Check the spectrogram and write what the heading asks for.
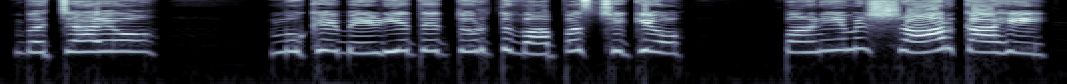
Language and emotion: Sindhi, fearful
